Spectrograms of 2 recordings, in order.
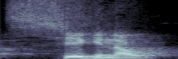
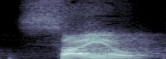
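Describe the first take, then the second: First: The word is pronounced exactly as it is spelled. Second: The word is not pronounced as it is spelled. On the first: The speaker calls it right. "que se chama Signal" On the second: The speaker calls it wrong. "e não Signal"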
